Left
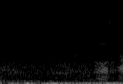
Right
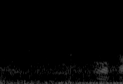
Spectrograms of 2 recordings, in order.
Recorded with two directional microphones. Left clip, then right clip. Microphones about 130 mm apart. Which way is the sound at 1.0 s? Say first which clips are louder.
Left 1 dB; 25° right (ahead or behind).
